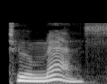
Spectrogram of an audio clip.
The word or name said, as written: tumesce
